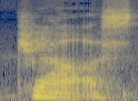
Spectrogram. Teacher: Не озвончайте, не уходите на звук з.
